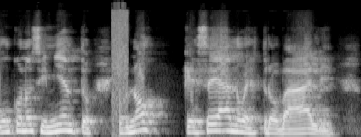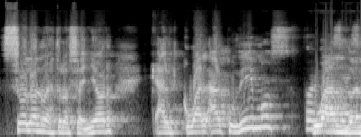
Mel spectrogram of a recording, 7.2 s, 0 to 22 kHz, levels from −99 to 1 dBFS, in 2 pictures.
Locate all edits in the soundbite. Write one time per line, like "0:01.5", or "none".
0:01.2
